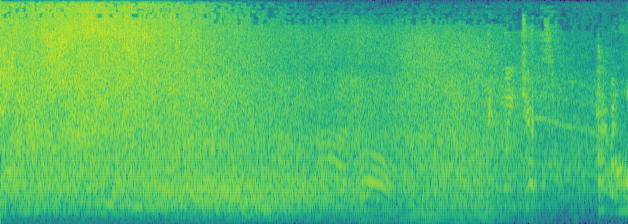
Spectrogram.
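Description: Drag racing cars, including Top Fuel and Top Doorslammer machines at Sydney Dragway, launch with an immensely loud, crackling roar that fills the air, then fade as they pull away down the strip, with crowd noise and a voice near the end.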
